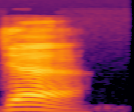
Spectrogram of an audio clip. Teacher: Jadi kalau kita letak baris ja. Dia ada sentuh tengah lidah ke langit.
